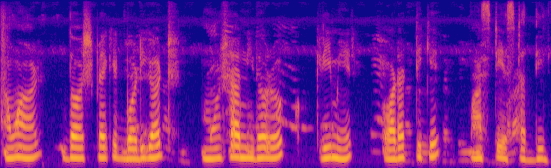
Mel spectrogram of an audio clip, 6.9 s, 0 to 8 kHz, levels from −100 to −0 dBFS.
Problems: none marked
